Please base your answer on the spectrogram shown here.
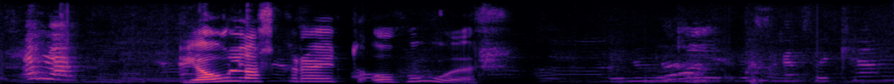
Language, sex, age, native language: Icelandic, female, 60-69, Icelandic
